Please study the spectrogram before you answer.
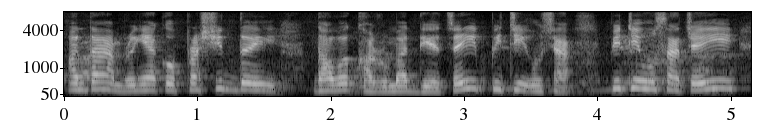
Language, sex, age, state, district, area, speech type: Nepali, female, 30-45, West Bengal, Kalimpong, rural, spontaneous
